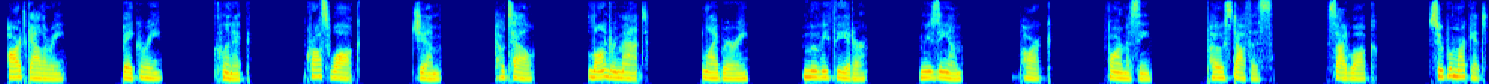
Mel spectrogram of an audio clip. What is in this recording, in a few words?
usa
